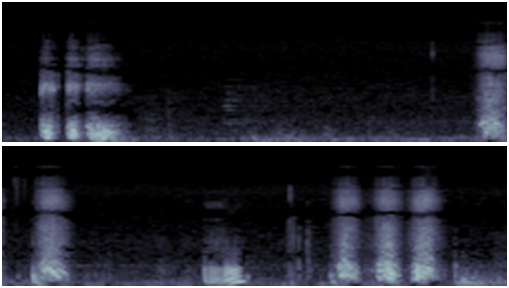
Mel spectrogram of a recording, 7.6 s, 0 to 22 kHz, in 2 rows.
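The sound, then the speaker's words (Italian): A man imitates an 18-year-old with a cold sniffing, making short, sharp nasal snorts in quick clusters of two to four, separated by pauses of quiet breathing. “Un uomo di 18 anni, sì? Afflitto da raffreddore. Va bene. Che tira su col naso.”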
